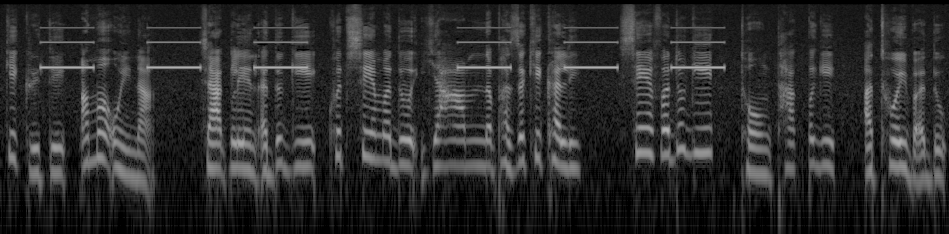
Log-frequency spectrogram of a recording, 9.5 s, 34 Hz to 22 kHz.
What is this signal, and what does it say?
Alarm pattern, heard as an alarm's beeps, played twice, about 3400 Hz, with speech in Manipuri. Temporal three. Smoke or fire, evacuate.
